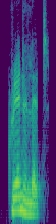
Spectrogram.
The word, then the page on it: crenellate: Indian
